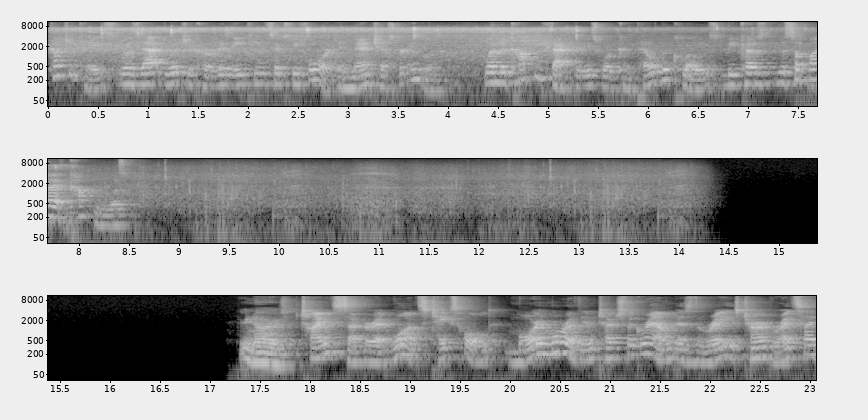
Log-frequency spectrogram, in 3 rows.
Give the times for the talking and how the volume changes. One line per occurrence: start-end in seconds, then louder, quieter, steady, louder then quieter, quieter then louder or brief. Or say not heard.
0.0-8.4 steady
17.2-23.0 steady.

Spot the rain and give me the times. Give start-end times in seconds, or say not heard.
0.0-14.3.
